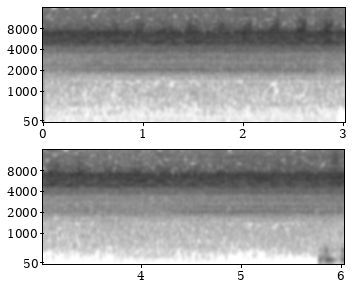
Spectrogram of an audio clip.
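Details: A chorus of cicadas singing unrelentingly on a hot summer day in the Australian bush in butterfly season: a steady, high, hissing drone that never pauses, with a faint low bump near the end.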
